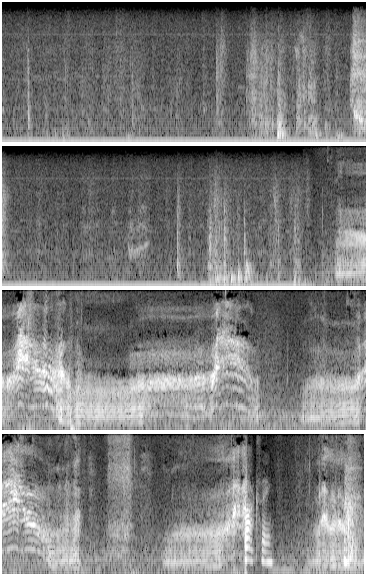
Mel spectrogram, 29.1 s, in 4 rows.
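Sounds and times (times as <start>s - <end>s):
cat growling low: 13.7s - 26.9s, 27.9s - 29.0s
cat yowling: 14.0s - 16.1s, 17.3s - 19.8s, 20.6s - 23.4s, 26.2s - 26.8s.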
